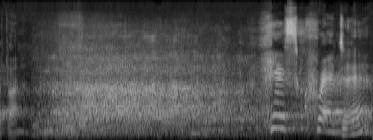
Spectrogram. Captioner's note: audience laughs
